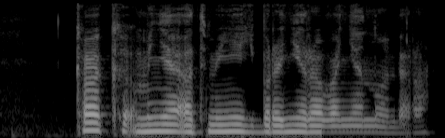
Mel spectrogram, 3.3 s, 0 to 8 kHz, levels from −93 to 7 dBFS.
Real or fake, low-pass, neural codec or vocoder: real; 7.2 kHz; none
